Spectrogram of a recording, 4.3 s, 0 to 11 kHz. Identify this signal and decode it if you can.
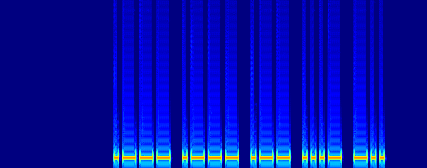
Morse code, heard as a keyed tone, about 27 wpm, 700 Hz. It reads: JJWVD
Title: Code Groups - 5 Letters - 28wpm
